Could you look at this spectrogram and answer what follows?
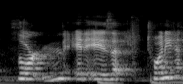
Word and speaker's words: Thornton: governor of Colorado and the n in it is kind of silent I just say Thornton not foreign I can't even say Thornton so it's Thornton it is a 20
